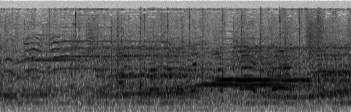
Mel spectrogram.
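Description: Voices talking and calling out over a steady open-air stadium background, with one higher voice drawn out for about a second near the end.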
